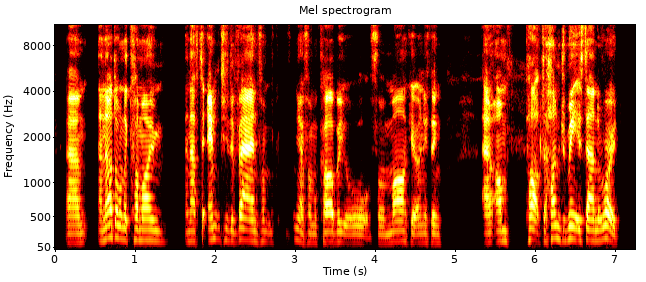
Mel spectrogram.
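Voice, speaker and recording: A man with a British accent at a very fast pace, fairly high in pitch with ordinary pitch variation, in a dry, close sound with no echo. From UK. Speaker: online reseller and channel co-host. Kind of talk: casual live-stream chat. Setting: live stream.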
